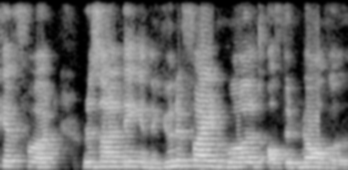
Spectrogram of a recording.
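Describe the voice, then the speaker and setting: The speaker is a woman with an Indian accent. Her intonation stays fairly even. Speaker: English literature professor. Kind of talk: lecture. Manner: explanatory, measured.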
